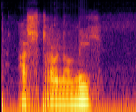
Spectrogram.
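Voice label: "astronomie", Dutch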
